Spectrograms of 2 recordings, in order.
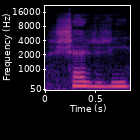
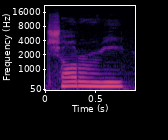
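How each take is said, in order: First: The first consonant is light, with a lowered tongue back. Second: The first consonant is heavy, with a raised tongue back. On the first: The speaker calls it right. "So sharri" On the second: The speaker calls it wrong. "not sharri"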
